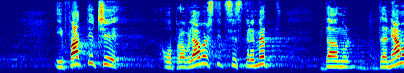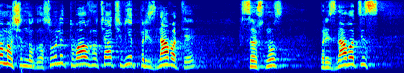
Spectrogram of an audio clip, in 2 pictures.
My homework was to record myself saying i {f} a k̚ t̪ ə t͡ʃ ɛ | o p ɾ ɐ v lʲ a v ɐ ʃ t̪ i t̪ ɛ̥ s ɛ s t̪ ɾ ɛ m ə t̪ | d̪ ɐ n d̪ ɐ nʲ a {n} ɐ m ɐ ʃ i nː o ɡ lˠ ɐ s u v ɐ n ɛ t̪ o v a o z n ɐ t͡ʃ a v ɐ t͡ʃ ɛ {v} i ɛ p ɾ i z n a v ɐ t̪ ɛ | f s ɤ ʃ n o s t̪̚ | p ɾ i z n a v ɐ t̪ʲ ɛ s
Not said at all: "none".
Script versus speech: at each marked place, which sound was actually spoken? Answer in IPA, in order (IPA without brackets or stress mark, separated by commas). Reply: f, m, v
